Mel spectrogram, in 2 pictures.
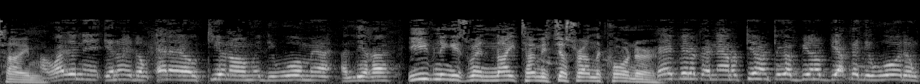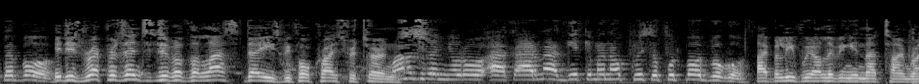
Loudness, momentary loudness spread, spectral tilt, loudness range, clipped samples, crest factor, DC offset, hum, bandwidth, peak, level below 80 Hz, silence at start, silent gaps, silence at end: -19 LUFS; 5 LU; -5.5 dB/octave; 2 LU; under 0.1%; 16 dB; under 0.1%; none; 8.8 kHz; -2 dBFS; -56 dBFS; 0 s; none; 0 s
